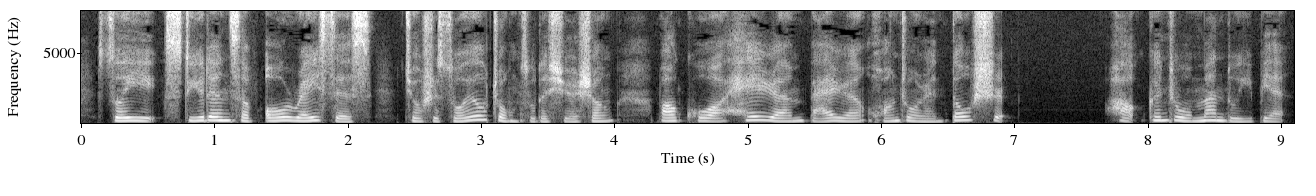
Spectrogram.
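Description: A woman who is a native Chinese speaker, teaching English vocabulary, calmly explaining and spelling words letter by letter, with slow read-alongs. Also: mid-range voice, dry recording, studio quality.

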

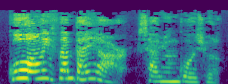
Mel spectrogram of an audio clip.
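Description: A woman telling a children's story in a lively way, with a husky voice. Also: on the high side, fairly quick. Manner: lively, acts out the characters.

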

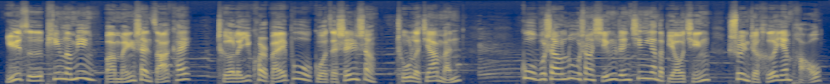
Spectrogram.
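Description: Woman storyteller, animated pitch, expressive narration, faint music behind. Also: normal speed.

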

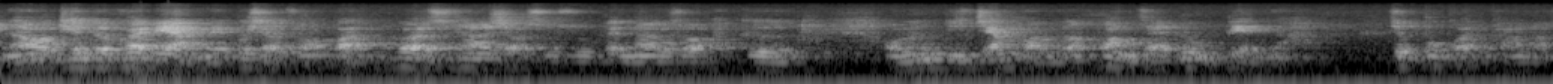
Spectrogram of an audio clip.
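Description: Fast-talking older man in echoey hall. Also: on the low side. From Taiwan. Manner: lively storyteller who acts out quoted voices. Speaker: forum speaker. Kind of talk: storytelling public talk. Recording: echoey hall, distant mic, background noise.

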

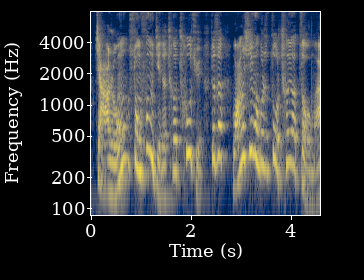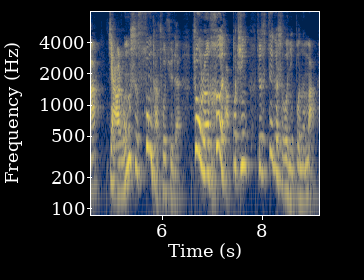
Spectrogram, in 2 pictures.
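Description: A man reading a classic novel aloud to his daughter and explaining it in plain words as he goes, often checking in with "isn't it?" and dropping low and soft on those questions. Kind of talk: explanatory read-aloud storytelling.

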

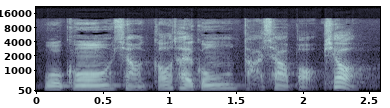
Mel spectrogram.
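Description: A man narrating a classic tale for children in an expressive storytelling manner. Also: medium pitch, a little slow. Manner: lively, expressive. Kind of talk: scripted narration.

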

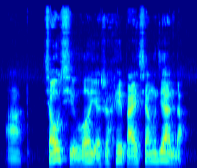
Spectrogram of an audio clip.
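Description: Male vocab teacher, mid-pitched and animated, repeats and spells every word, tacks "ah" onto his phrases. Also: husky. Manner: spells words letter by letter and repeats them slowly; adds the filler "啊" to the ends of phrases. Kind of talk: spoken vocabulary lesson.

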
